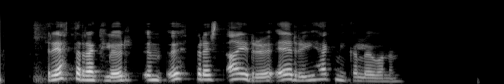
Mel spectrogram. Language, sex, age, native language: Icelandic, female, 50-59, Icelandic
